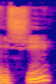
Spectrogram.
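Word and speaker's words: 石: Ini bacanya ishi, artinya batu.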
